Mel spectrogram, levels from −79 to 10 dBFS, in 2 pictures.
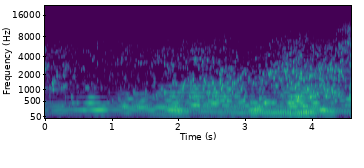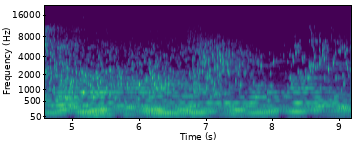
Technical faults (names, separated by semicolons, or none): noise suppressor applied to music or sounds; sound cut by the noise suppressor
